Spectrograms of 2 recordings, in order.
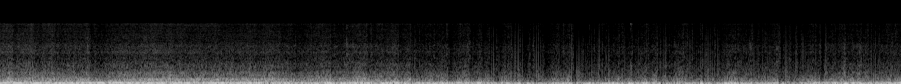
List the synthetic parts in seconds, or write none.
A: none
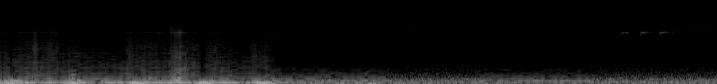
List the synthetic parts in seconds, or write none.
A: 0.0-3.9; 4.8-5.9

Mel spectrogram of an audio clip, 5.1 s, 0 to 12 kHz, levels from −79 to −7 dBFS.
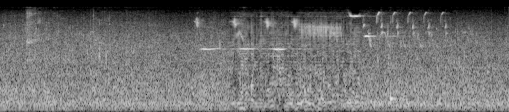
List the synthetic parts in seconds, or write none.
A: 2.3-3.6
